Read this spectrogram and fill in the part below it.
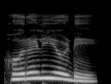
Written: ಹೊರಳಿಯೊಡೆ

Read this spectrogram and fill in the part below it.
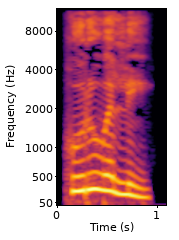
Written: ಹುರುವಲ್ಲಿ

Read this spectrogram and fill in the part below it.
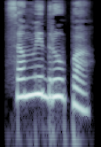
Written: ಸಂವಿದ್ರೂಪ

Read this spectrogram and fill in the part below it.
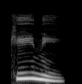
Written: ಕಿನಿ

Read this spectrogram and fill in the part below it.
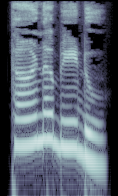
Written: ತಣ್ಬಿಟ್ಟು

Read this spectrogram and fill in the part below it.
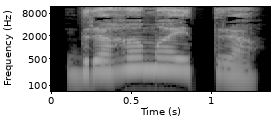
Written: ಗ್ರಹಮೈತ್ರಿ

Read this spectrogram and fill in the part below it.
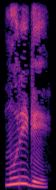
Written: ಮುರಿಗೆ

